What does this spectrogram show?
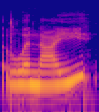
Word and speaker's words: Lanai: we were in the island lanai is how you say it which was really fun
